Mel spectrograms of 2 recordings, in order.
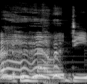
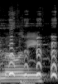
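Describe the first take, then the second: First: The middle consonant is a clear hard D. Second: The middle consonant sounds like an N. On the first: The speaker calls it right. "Pronounce the D hard" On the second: The speaker calls it wrong. "that sounded like Melanie"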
